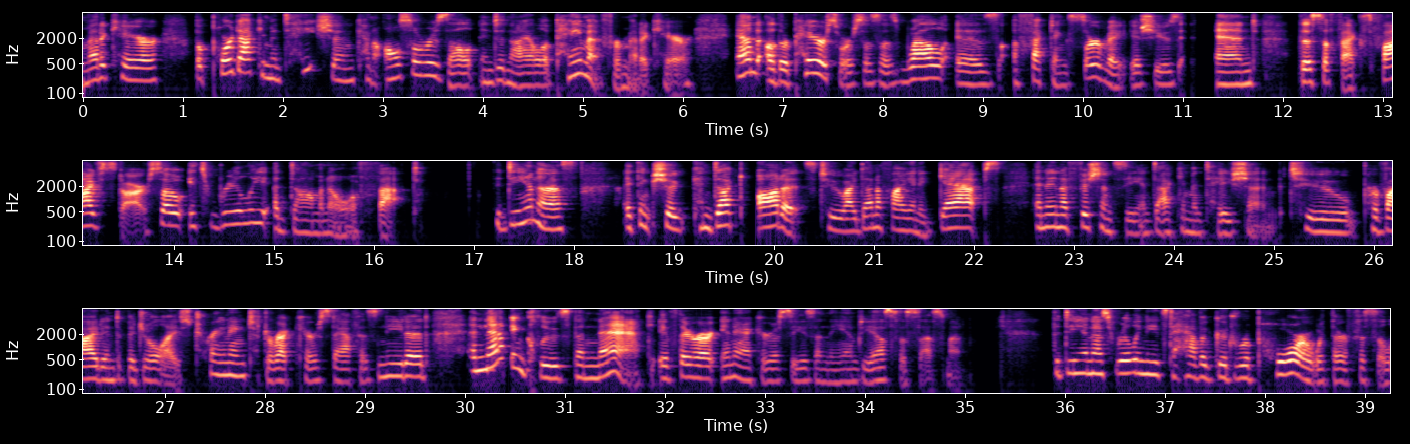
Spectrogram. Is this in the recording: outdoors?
no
